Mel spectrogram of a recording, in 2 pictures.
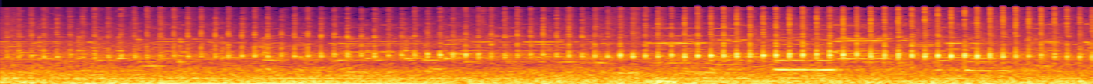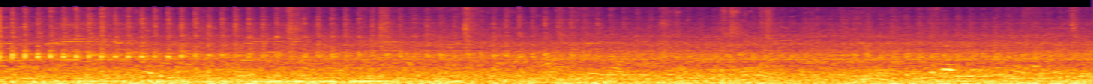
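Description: Busy shopping-street ambience: voices of passers-by and music, over a steady hum of street noise. A rapid rattling buzz rises for a few seconds in the middle and fades.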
